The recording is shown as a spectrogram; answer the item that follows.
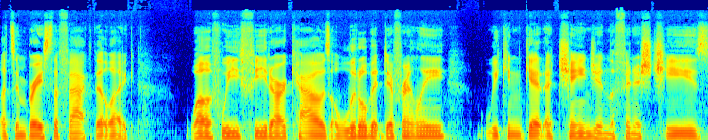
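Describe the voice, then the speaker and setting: A man with an American accent has an unremarkable speaking voice in a fairly low pitch. He talks at a moderate pace with fairly even intonation against a quiet background. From Washington State, US (Lynden). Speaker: chef. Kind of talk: casual interview.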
